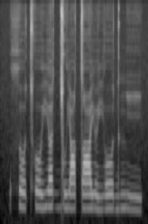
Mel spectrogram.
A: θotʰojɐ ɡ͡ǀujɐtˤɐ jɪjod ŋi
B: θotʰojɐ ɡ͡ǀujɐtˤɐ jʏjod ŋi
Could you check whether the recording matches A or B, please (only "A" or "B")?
B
